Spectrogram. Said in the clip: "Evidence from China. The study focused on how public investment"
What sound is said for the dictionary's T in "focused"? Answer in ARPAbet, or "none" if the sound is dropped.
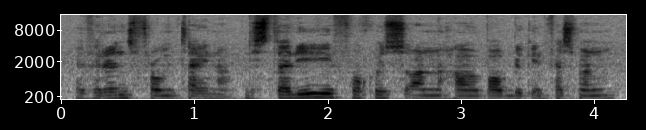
none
